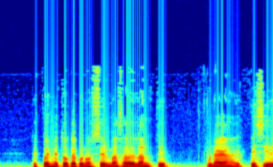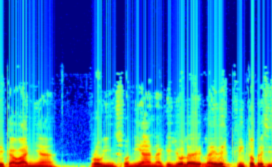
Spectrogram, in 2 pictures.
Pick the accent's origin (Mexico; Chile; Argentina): Chile; yo soy el primer chileno que llega como diplomático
